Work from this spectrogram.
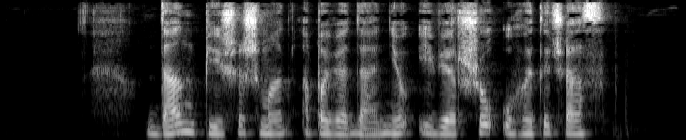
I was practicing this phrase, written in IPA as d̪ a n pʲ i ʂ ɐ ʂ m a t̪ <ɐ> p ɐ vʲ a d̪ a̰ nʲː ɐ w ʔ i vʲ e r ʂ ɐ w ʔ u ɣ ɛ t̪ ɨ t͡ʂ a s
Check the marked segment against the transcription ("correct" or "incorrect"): correct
